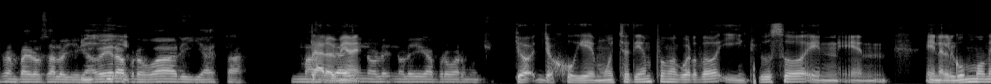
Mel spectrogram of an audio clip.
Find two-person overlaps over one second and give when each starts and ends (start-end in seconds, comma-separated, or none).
none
